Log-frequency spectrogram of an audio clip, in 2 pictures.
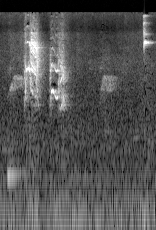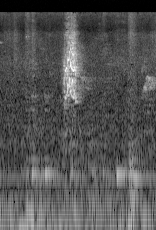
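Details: A female papa-capim seedeater gives harsh raspy chirps, a sudden piercing squeak and short thin notes, calling to stimulate the male, with faint low hum behind.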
